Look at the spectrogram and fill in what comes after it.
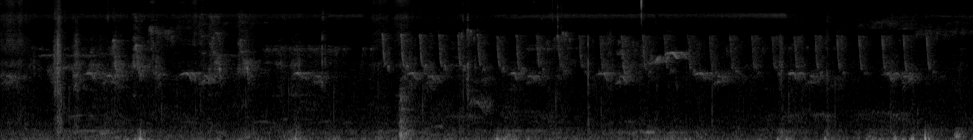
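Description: Faint birdsong. Birds chirp, and from about five seconds in one repeats a short high note about three or four times a second until near the end. A few soft low thumps are heard along with it.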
